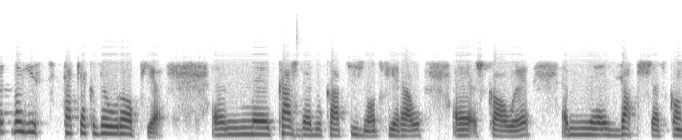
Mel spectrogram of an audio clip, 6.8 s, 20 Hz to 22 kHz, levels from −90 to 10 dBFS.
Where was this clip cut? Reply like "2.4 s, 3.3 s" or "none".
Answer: 3.0 s, 3.6 s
